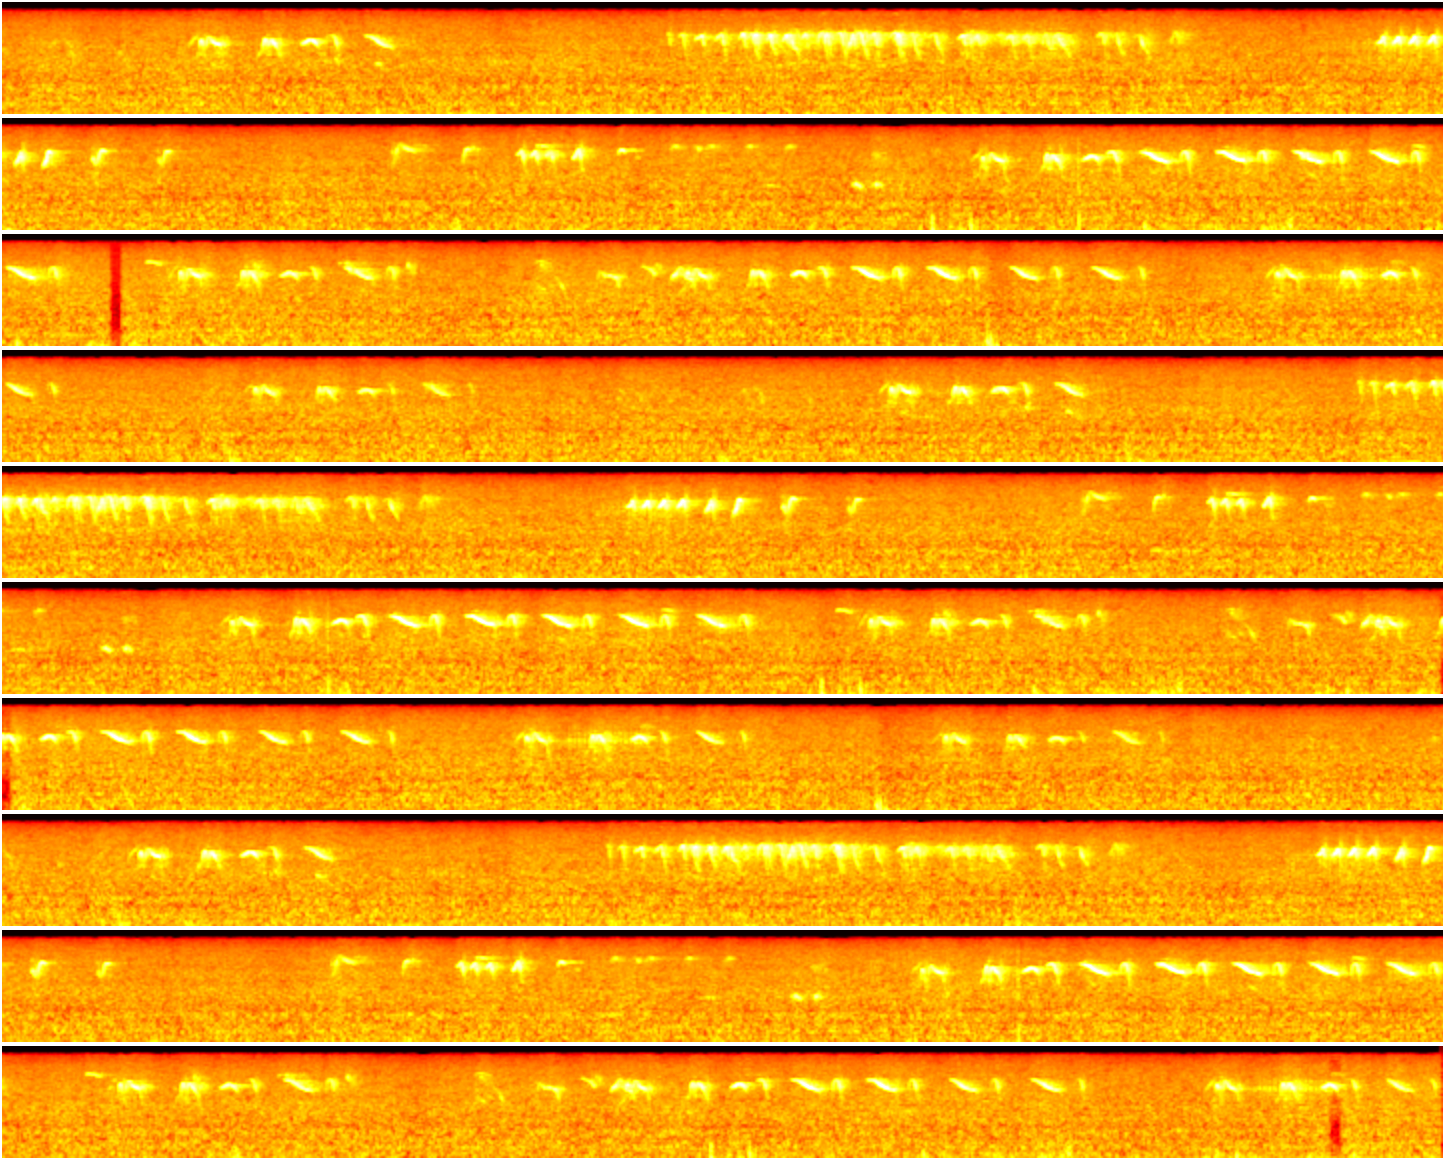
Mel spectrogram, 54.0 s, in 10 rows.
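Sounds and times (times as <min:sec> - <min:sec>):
bird chattering song: 0:00.7 - 0:01.6, 0:02.5 - 0:04.5, 0:06.9 - 0:16.5, 0:21.3 - 0:23.3, 0:25.7 - 0:35.3, 0:40.1 - 0:42.1, 0:44.5 - 0:54.0.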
